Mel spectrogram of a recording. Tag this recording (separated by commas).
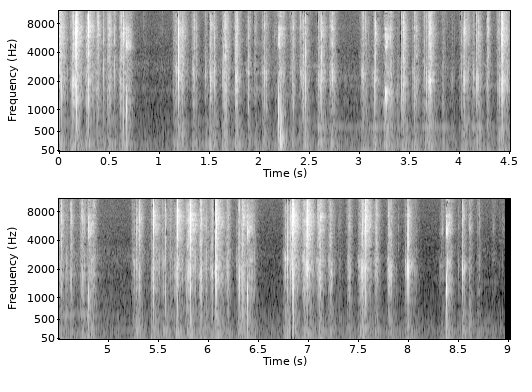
Patter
